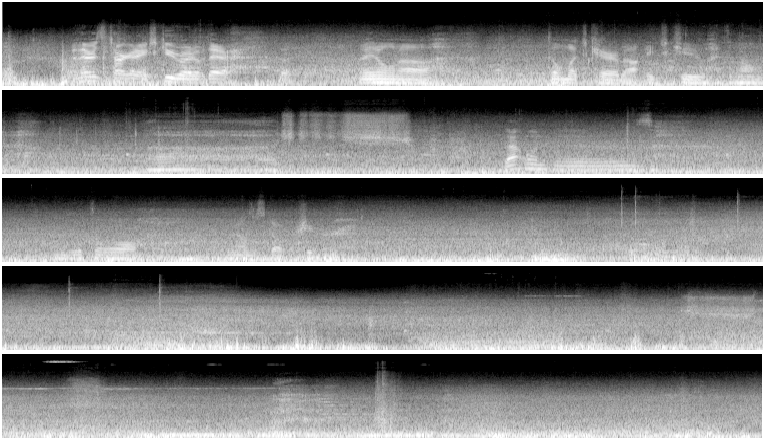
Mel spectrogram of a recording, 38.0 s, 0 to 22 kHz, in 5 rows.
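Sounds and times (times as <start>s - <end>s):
low traffic rumble: 0.0s - 38.0s
vehicles passing: 0.0s - 38.0s.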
